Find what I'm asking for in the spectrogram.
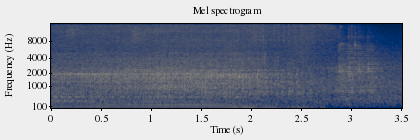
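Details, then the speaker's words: Nissan S14 Kouki just started for the first time after an engine swap (no motor a few days earlier) and started right up: an even idle with a steady rhythm and a faint high hiss, no knocking, running normally. "Try to crank it. Yeah. Started right up. Nice work, Richie. Nice work."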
